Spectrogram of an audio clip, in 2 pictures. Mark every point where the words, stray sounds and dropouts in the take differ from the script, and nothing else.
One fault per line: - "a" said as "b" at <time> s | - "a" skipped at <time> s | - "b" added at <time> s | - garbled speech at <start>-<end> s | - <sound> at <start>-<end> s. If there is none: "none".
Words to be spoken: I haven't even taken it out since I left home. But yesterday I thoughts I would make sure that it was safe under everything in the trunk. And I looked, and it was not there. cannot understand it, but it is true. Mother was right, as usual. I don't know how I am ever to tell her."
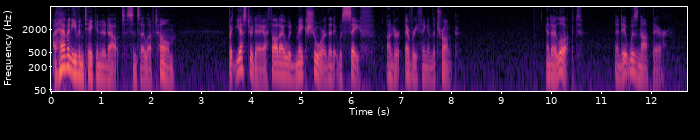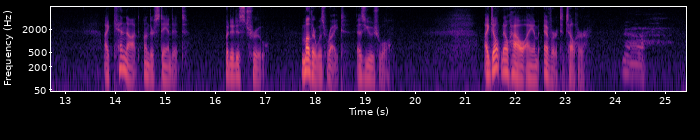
- "thoughts" said as "thought" at 4.3 s
- "I" added at 13.8 s
- sigh at 24.1-25.2 s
